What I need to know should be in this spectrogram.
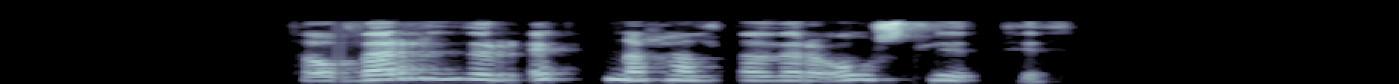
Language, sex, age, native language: Icelandic, female, 50-59, Icelandic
